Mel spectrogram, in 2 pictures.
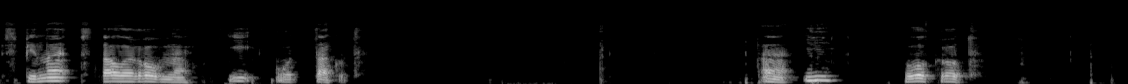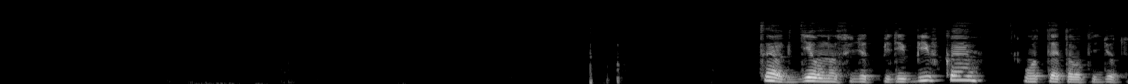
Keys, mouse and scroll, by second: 2.0 click, 2.5 r, 7.5 a, 7.9 i, 10.7 space, 14.1 click, 18.3 click, 18.3 space.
